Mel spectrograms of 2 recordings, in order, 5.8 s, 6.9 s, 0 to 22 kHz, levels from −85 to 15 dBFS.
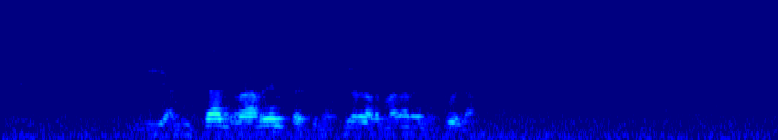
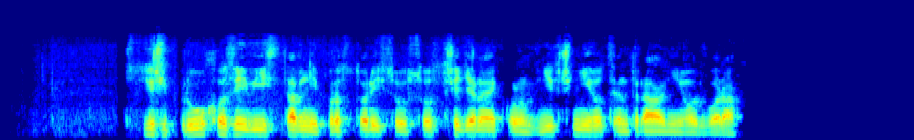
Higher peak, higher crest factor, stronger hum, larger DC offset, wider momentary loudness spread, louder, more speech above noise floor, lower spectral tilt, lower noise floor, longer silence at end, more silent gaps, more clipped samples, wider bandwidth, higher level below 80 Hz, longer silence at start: second, -42 dBFS vs -4 dBFS; about the same, 20 dB vs 22 dB; neither; neither; first, 13 LU vs 7 LU; second, -59 LUFS vs -25 LUFS; second, 22 dB vs 37 dB; about the same, -4.5 dB/octave vs -5 dB/octave; first, -80 dBFS vs -61 dBFS; second, 0 s vs 1.3 s; neither; neither; second, 7.4 kHz vs 9 kHz; second, -84 dBFS vs -74 dBFS; second, 0.05 s vs 1.1 s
